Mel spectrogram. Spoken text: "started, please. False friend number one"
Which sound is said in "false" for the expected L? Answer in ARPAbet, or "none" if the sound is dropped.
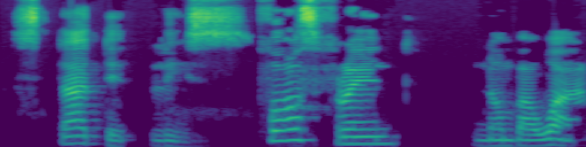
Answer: none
